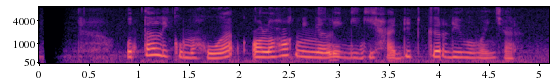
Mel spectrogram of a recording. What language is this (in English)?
Sundanese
